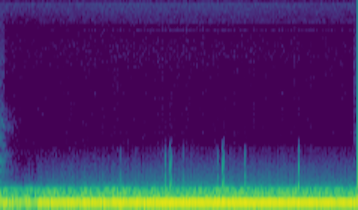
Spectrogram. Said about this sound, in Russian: Он умеет летать в марсианской атмосфере. На удивление, долго там летает, он уже э, давно превысил все свои расчетные сроки. И звук этого вертолетика, записанный марсоходом, выглядит вот так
